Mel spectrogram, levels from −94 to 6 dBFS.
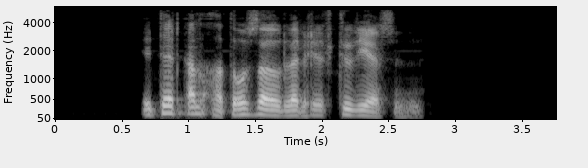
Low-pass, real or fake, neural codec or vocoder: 5.4 kHz; fake; codec, 16 kHz, 0.5 kbps, FunCodec, trained on LibriTTS, 25 frames a second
